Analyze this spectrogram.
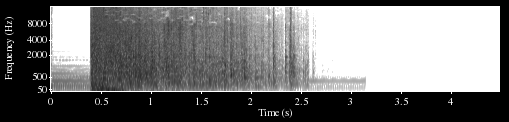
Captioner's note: wood clattering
